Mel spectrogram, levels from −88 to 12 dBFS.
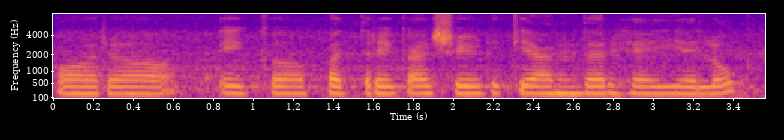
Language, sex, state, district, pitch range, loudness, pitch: Hindi, female, Gujarat, Valsad, 205-210 Hz, -16 LUFS, 210 Hz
